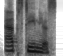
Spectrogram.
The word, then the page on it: abstemious: Indian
